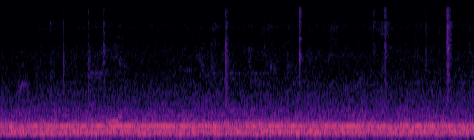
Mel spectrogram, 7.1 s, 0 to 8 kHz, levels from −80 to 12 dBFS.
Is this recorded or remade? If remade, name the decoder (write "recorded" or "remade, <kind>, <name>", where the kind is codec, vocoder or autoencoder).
recorded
